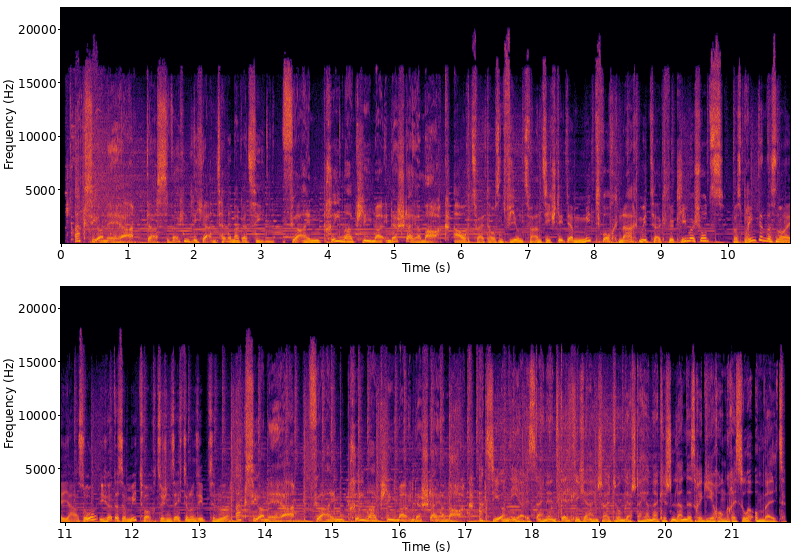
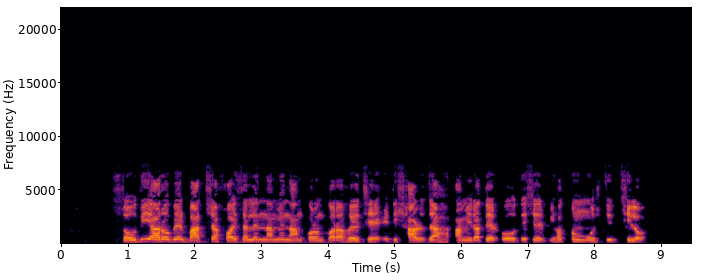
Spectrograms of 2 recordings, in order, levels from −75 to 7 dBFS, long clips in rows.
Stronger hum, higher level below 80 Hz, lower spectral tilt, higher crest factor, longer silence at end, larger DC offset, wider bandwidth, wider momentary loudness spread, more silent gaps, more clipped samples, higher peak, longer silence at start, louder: neither; first, -26 dBFS vs -66 dBFS; about the same, -4.5 dB/octave vs -4 dB/octave; second, 10 dB vs 18 dB; second, 0.05 s vs 0.7 s; neither; first, 18 kHz vs 7.6 kHz; second, 3 LU vs 8 LU; neither; neither; second, -4 dBFS vs 0 dBFS; second, 0.05 s vs 0.95 s; first, -14 LUFS vs -17 LUFS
